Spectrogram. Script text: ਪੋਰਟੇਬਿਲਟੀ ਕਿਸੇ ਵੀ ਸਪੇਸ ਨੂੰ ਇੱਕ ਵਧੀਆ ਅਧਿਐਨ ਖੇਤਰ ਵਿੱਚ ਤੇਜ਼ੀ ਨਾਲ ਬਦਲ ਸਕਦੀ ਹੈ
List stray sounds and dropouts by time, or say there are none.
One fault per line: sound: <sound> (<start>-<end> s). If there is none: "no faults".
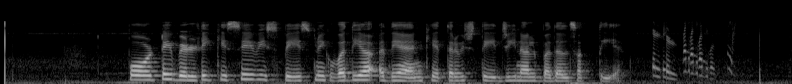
sound: chirp (6.5-7.4 s)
